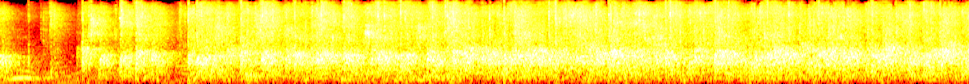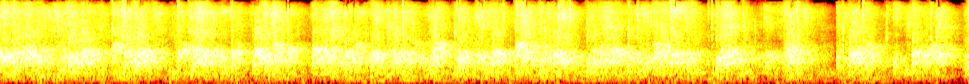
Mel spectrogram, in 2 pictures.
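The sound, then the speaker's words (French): Loud, dense audience applause at a talk, a steady wash of many hands clapping that holds its level throughout, with no voices over it. “je pense qu'on peut d'abord l'applaudir.”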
